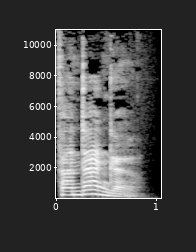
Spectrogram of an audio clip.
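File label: "fandango", British English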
